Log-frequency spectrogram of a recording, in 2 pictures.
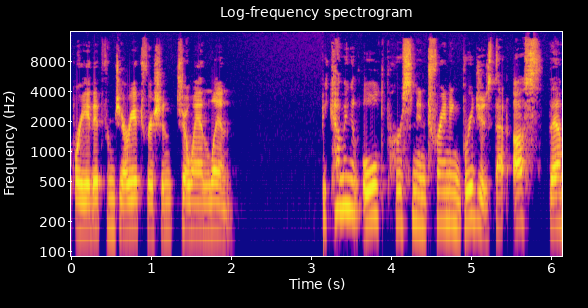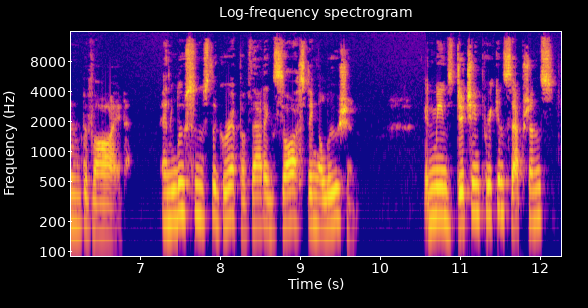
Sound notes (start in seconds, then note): none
